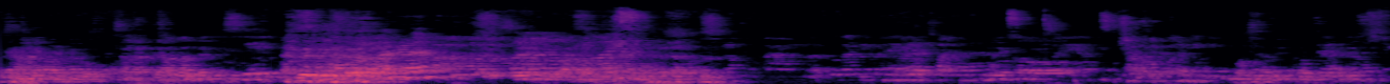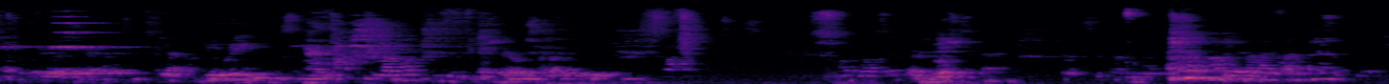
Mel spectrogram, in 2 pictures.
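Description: Several adults talk at once in small groups, in a room that echoes a little.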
